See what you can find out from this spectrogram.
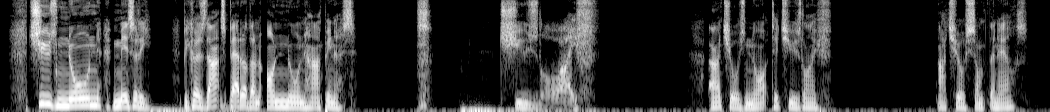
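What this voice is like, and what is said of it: Convincing put-on Scottish accent. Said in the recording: “your Scottish accent is very impressive.”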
